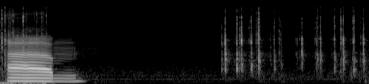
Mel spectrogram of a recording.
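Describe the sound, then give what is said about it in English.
A short voiced sound opens, then after a pause comes a rapid, forceful clatter of keyboard keys being hammered, loud, in quick uneven bursts. “Yeah, that sounds like aggressively typing.”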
